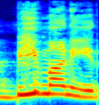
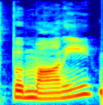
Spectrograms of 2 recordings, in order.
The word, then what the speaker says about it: Bimani: Oh yeah, B Money. That's what I called it because I looked up the like pronunciation on Google, and it sounded like she was saying B Money, but it's Bimani.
